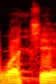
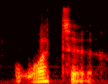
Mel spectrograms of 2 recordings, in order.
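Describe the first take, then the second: First: The name is said with a 'ch' sound. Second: The name is said without a 'ch' sound. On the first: The speaker calls it wrong. "I also thought it was like Watcher" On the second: The speaker calls it right. "pronounced as Water"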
